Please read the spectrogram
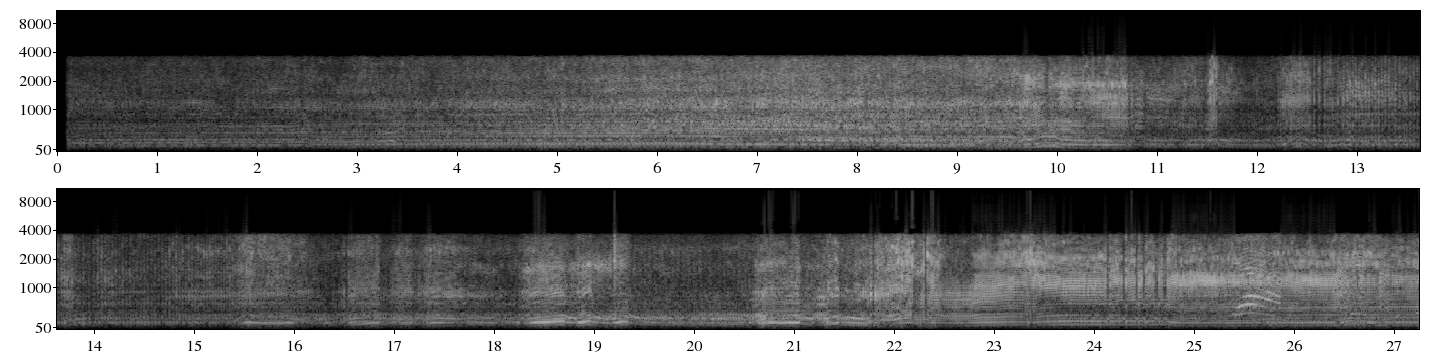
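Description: Quad ATV engines running hard. The note climbs steadily over the first ten seconds, then revs up and down repeatedly.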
